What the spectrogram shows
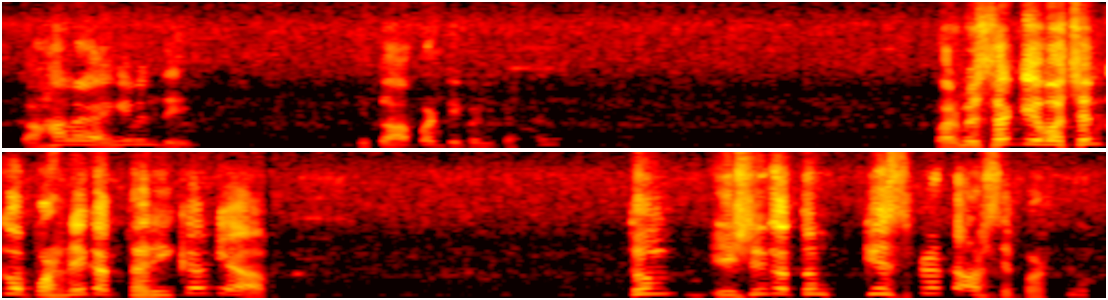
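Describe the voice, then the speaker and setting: A male pastor preaching a sermon with emphatic repetition and rhetorical questions, swinging between loud exhortation and low, quiet asides. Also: slight background noise, poor audio.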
